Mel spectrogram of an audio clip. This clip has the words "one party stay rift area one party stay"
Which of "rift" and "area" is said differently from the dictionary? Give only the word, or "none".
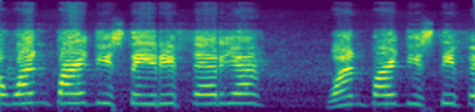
none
